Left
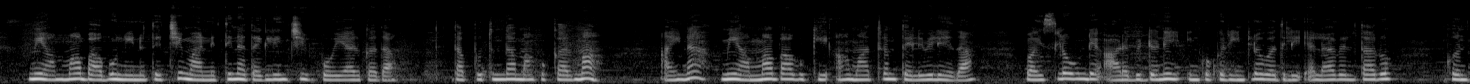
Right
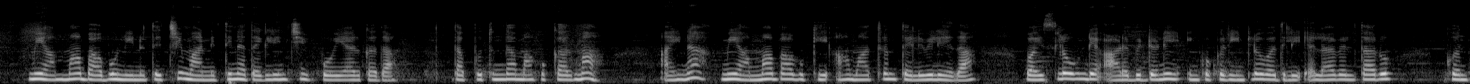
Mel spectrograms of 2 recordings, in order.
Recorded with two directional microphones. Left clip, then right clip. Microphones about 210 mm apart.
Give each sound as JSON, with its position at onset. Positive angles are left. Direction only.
{"t": 0.3, "sound": "a woman's voice", "side_deg": -20}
